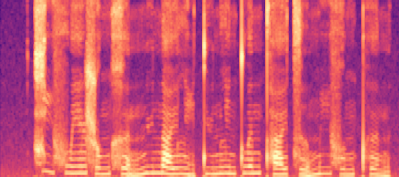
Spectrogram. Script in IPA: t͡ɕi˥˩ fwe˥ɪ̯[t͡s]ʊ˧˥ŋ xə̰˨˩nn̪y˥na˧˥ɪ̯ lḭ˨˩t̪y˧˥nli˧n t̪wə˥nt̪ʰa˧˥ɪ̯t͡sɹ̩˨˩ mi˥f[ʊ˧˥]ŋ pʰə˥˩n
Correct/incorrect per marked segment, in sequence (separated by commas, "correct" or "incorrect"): incorrect, correct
